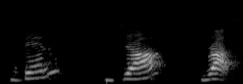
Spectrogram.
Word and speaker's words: dangerous: dangerous, D A N, den, G E ja, R O U S, রাস।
